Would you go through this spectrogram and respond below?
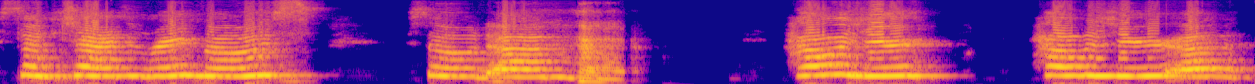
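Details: Dysarthric speech in an adult woman with cerebral palsy, in unscripted conversation.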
